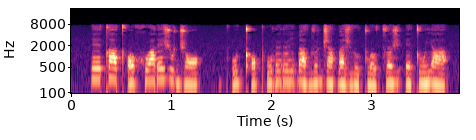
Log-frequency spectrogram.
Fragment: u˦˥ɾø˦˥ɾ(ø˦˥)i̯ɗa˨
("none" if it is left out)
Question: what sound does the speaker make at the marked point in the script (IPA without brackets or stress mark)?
ø˦˥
